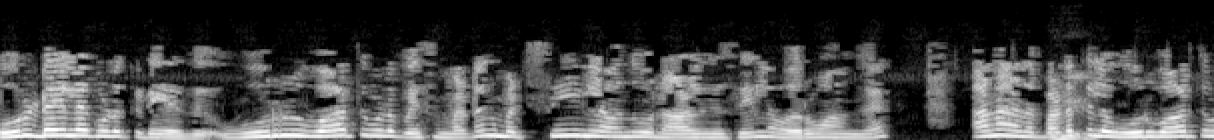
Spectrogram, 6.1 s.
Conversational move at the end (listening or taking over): listening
